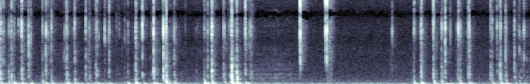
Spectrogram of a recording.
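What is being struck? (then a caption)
Plastic laptop keyboard keys tapped with long acrylic nails. Long acrylic nails type on the plastic keys of a black ThinkPad laptop keyboard, making quick, bright clicks and clacks with soft thumps underneath. The taps come in uneven bursts separated by brief pauses, each one short and dry, with a few sharper, louder clicks standing out.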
